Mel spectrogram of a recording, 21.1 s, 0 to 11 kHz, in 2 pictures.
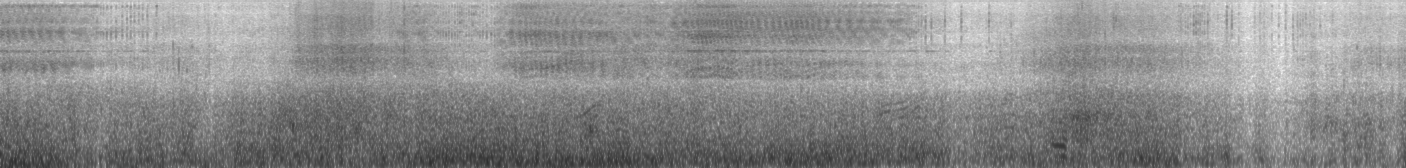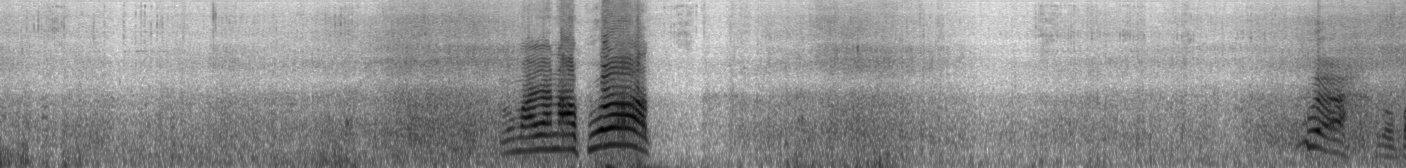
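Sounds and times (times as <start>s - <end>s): wind buffeting microphone: 0.0s - 14.3s
small waves washing onto shore: 0.0s - 21.0s.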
